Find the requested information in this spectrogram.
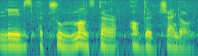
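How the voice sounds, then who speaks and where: Over noticeable background noise, a man talks at a fairly slow pace in a fairly low pitch. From France. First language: French. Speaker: plant explorer vlogger. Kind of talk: casual vlog narration. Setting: outdoors in jungle. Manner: playful, humorous.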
